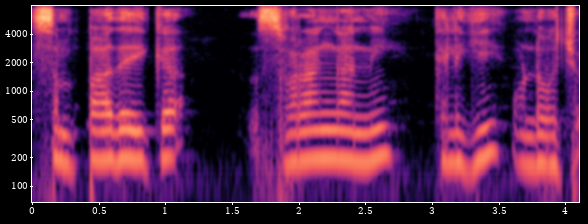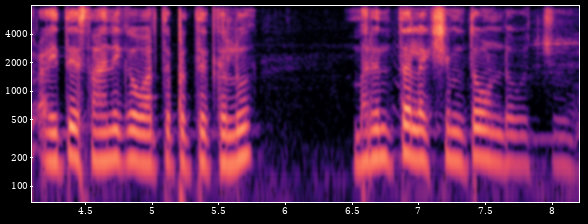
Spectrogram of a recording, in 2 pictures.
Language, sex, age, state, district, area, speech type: Telugu, male, 30-45, Andhra Pradesh, West Godavari, rural, spontaneous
